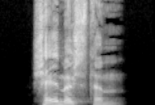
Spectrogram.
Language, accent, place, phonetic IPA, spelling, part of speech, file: German, Germany, Berlin, [ˈʃɛlmɪʃstəm], schelmischstem, adjective, De-schelmischstem.ogg
- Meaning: strong dative masculine/neuter singular superlative degree of schelmisch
